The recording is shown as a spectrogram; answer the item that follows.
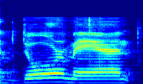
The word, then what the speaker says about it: doorman: is door man and this is door men so it's a short a and this is a short e so if the American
